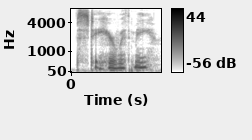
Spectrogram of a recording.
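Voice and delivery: soft, high whisper; tender whispered plea; pleading whisper. Acted. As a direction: ask them to stay in a hush. Asking partner to stay.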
